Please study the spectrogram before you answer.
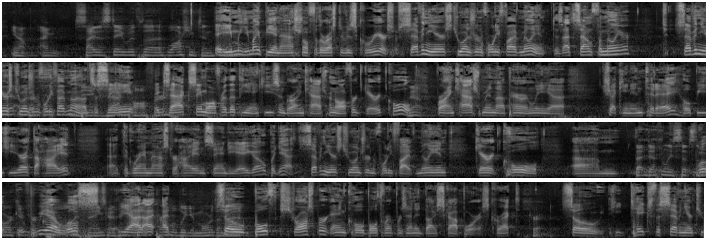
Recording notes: MLB Winter Meetings LIVE From San Diego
